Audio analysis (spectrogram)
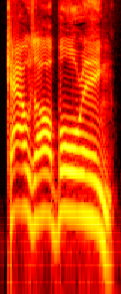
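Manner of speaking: high, loud, drawn-out taunt; boy's jeering shout; cried out. A narrator's reading. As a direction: call it out slowly across a field. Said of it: "cried Jeremy James".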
